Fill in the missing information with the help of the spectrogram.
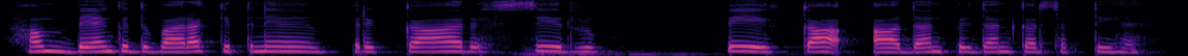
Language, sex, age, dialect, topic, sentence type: Hindi, female, 18-24, Kanauji Braj Bhasha, banking, question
